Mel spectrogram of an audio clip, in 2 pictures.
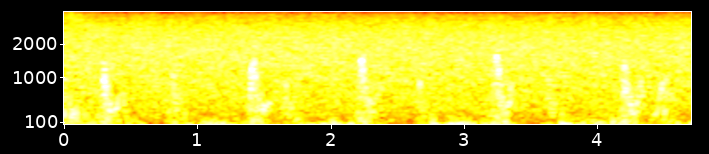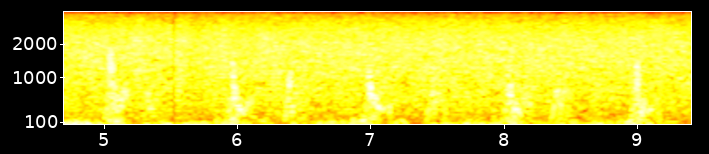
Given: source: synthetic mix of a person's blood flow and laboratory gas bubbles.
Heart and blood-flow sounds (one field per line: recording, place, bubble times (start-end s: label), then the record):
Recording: Doppler ultrasound of blood flow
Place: precordium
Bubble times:
0.00-0.19 s: bubbles
From the record:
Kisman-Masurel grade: 212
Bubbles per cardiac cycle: several, 3 to 8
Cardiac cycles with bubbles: 1 to 10%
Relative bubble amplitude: moderate (0.250 to 0.450)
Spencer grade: 1 (occasional bubble signal discernible with the cardiac motion signal, with majority of cardiac periods free of bubbles)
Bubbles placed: anywhere in the cardiac cycle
